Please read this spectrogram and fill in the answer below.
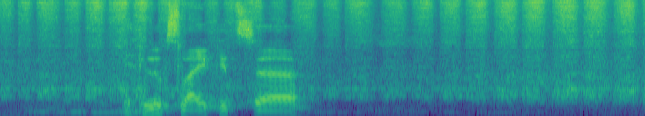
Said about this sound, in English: So now I sand it up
